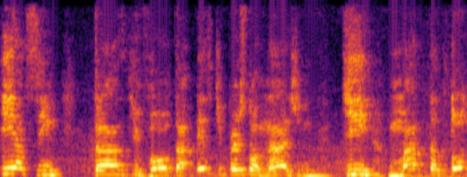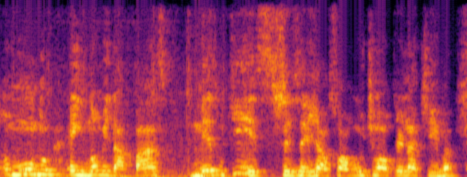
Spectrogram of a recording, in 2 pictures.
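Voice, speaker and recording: A man speaks in an animated tone at a high pitch. Noticeable background noise runs behind him. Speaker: pop culture youtuber. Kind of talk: casual review monologue. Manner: fast.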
